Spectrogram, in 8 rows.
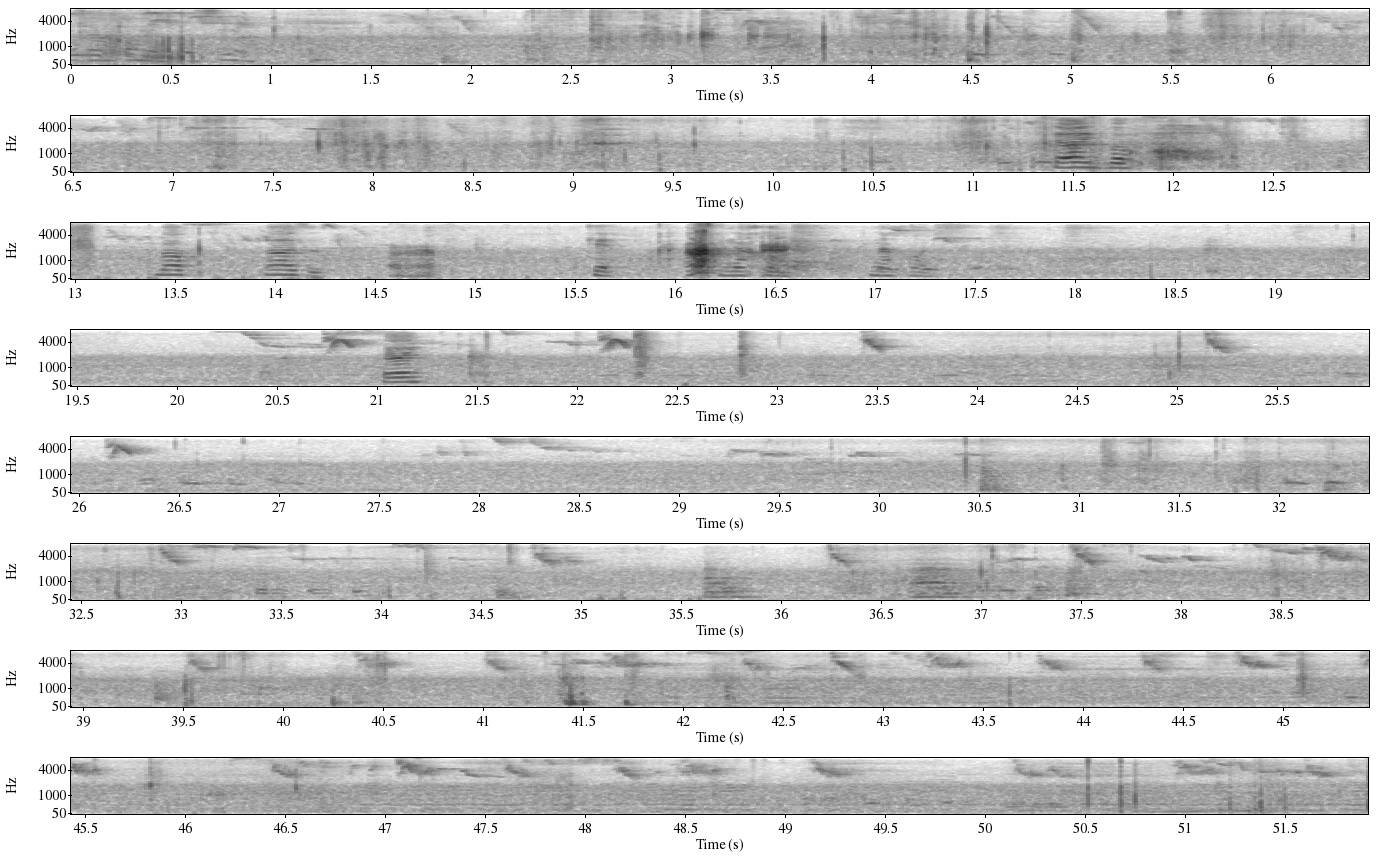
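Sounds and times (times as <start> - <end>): small birds chirping: 0.0 - 15.8, 16.6 - 35.2, 36.2 - 51.9.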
